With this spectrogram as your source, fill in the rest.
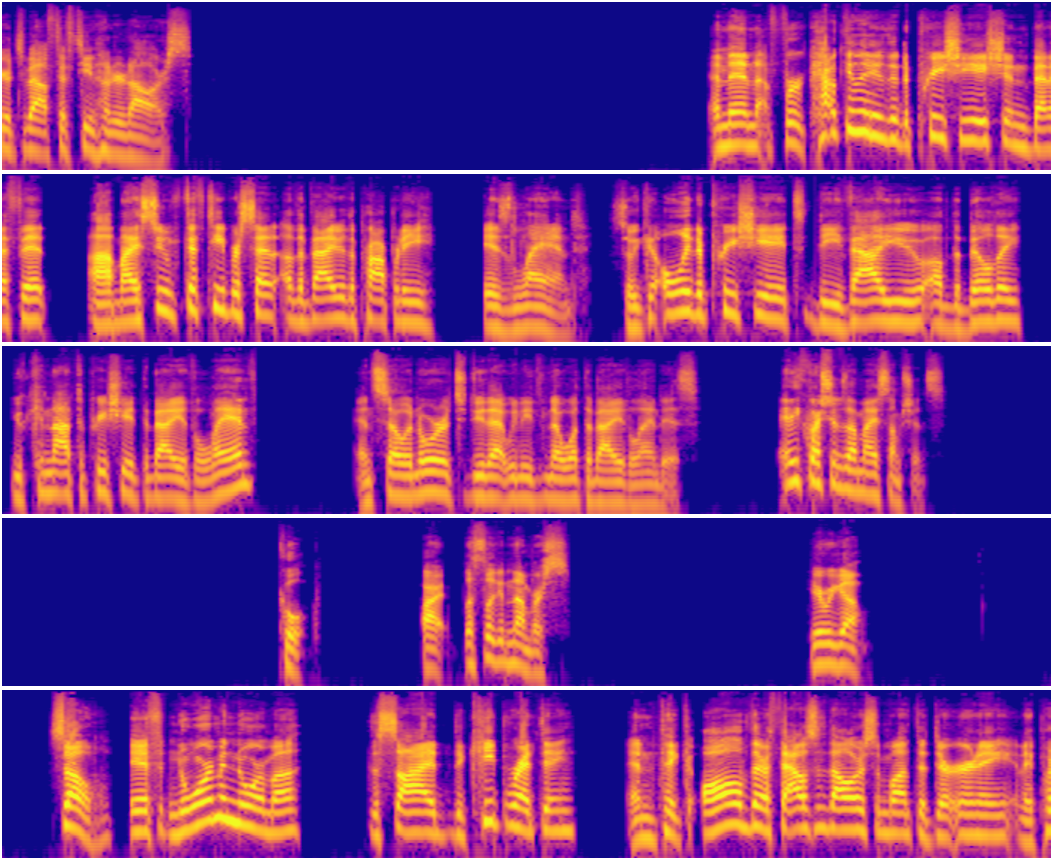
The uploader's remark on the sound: This was a live class recorded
